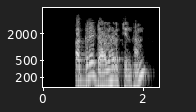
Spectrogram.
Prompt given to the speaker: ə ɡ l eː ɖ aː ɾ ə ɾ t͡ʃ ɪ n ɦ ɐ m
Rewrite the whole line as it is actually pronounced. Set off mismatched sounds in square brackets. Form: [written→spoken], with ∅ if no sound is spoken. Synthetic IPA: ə ɡ [l→ɾ] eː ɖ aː [ɾ→l] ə ɾ t͡ʃ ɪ n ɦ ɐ m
